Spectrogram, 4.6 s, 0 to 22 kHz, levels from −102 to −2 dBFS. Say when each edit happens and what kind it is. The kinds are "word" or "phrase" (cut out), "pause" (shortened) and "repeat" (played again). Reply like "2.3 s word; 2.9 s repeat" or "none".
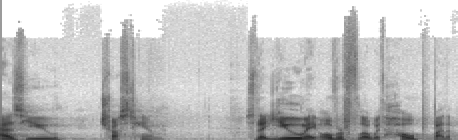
none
